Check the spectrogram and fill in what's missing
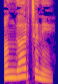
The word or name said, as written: ಅಂಗಾರ್ಚನೆ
